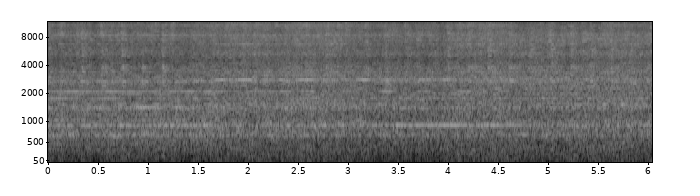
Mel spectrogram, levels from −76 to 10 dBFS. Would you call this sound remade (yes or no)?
no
